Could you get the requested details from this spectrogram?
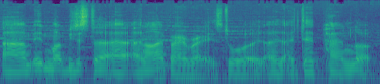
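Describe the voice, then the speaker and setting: A man with a low voice explains animation in an interview. He speaks haltingly, with music behind him. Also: steady tone, creaky.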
